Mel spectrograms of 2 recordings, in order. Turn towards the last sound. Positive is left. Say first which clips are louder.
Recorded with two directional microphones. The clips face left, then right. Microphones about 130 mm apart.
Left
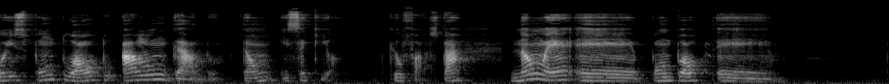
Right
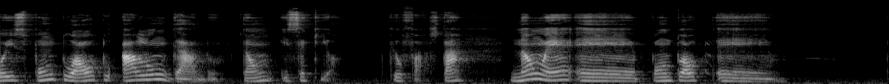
# right 4 dB
turn(degrees=-15)  # may be behind; listen again after turning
